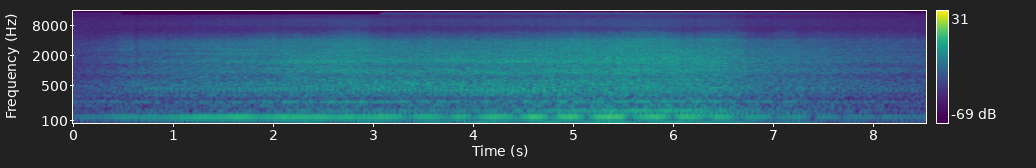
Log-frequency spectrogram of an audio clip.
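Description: A tractor cutting hay in a grass field in late June, a steady engine drone with tonal hum that swells louder through the middle and eases off toward the end, with no voices.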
